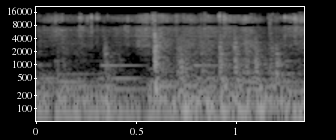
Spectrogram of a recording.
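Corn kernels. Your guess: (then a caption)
Dry. Dried corn kernels, dried over the week before, are handled and give a crisp, rattling patter with two brighter clicks. The crispness shows all the moisture has been removed and the corn is dry enough to grind.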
